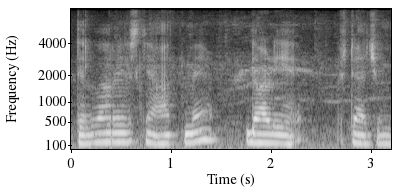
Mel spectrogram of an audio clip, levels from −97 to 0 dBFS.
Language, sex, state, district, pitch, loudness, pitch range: Hindi, male, Bihar, Darbhanga, 140 Hz, -17 LUFS, 130-150 Hz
